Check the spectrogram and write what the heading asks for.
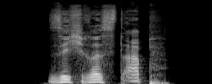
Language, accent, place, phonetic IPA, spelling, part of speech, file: German, Germany, Berlin, [ˌzɪçʁəst ˈap], sichrest ab, verb, De-sichrest ab.ogg
- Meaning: second-person singular subjunctive I of absichern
